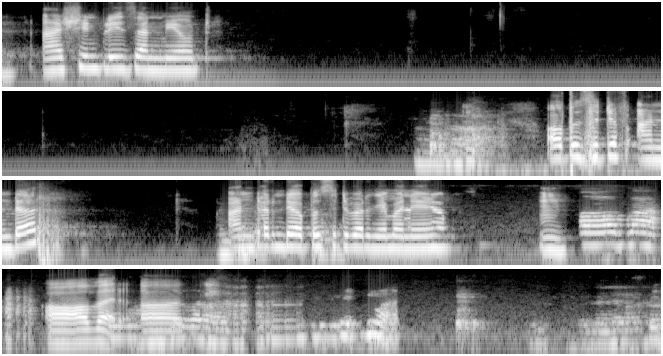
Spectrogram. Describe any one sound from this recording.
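Children speak over an online call.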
